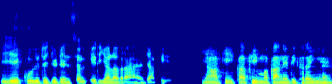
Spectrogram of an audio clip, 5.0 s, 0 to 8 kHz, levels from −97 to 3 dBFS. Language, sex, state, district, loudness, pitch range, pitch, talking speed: Hindi, male, Uttar Pradesh, Gorakhpur, -36 LUFS, 95-110 Hz, 100 Hz, 190 wpm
